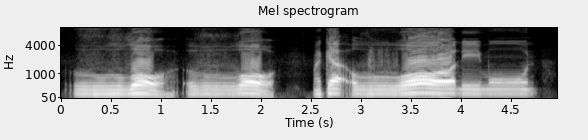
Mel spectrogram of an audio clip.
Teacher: dia mirip dengan zal, tapi pangkal lidahnya terangkat. Dan dia punya sifat namanya idbaq, melekat ke langit-langit lidah kita.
